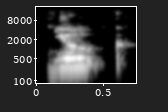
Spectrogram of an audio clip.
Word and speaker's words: yolk: Okay, so here we have a vowel in the middle of the word, followed by the letter L. Notice it's only the vowels O, U, or A with this rule, not all the vowels.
